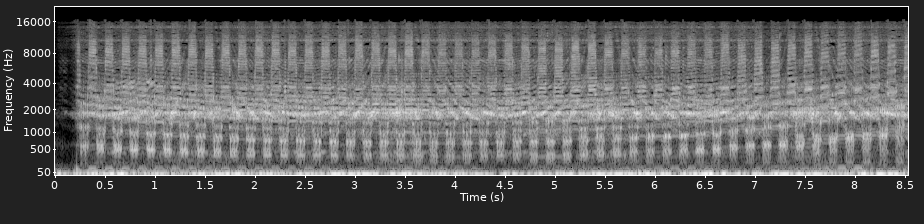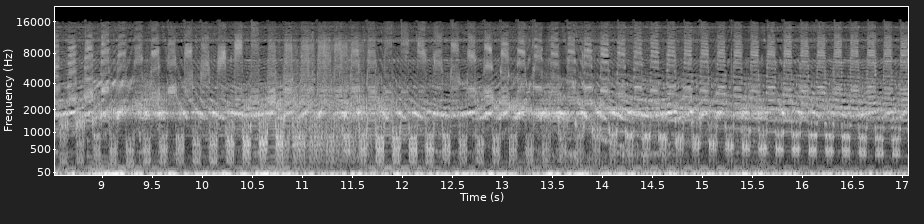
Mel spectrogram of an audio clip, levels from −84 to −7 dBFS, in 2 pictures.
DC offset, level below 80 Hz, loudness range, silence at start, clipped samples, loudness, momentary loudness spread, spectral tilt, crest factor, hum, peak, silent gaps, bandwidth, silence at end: under 0.1%; -32 dBFS; 1 LU; 0 s; under 0.1%; -18 LUFS; 2 LU; 0 dB/octave; 14 dB; none; -4 dBFS; none; 17 kHz; 0 s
